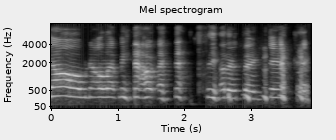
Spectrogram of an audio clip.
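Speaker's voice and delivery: pitiful, high, pathetic screaming outburst. Retelling the villain left behind at the end: imitating Calendar Man screaming.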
